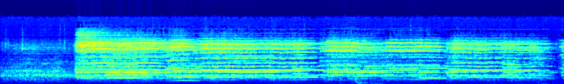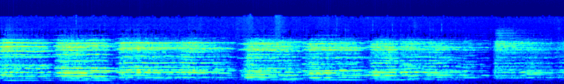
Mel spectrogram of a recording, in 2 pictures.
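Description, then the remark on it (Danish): The Israeli national anthem plays over the large loudspeaker system at the entrance to Hamburg harbour, Germany, loud and distorted by the offshore wind, slow and stately with sustained harmonic chords and phrase breaks, a reverberant outdoor quality and no talking. “Det er Israels nationalhymne, de hører. Den lyder en del forvrænget, for det store højtaleranlæg ved indsejlingen til Hamburg Havn har svært ved at få bugt med fralandsvinden.”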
